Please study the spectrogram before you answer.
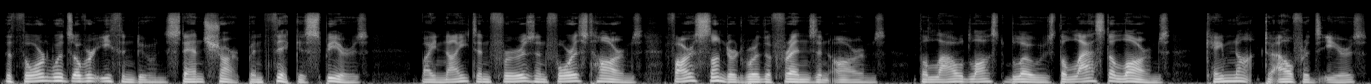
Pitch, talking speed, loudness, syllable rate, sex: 120 Hz, 160 wpm, -17 LUFS, 4.0 syllables/s, male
